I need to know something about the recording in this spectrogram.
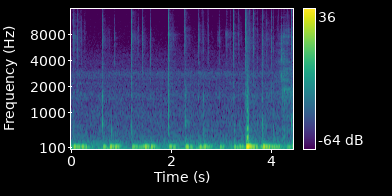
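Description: Typing on a computer keyboard: irregular keystrokes, with one louder keystroke about three and a half seconds in.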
